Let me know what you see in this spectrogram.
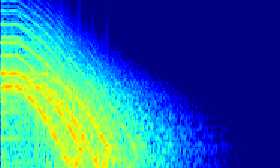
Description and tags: A scifi raygun from an earlier time.
Inspired by BBC radiophonic workshop effects - this was generated by SoundForge FM synthesis and assorted effects.
electronic, raygun, soundeffect, synth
